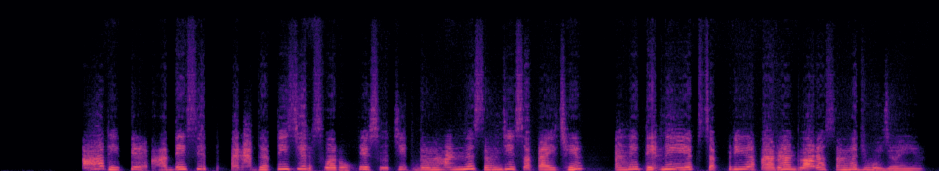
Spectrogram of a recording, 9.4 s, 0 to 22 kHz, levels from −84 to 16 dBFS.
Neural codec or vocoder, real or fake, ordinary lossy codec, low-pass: codec, 44.1 kHz, 0.9 kbps, DAC; fake; none; 19.8 kHz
